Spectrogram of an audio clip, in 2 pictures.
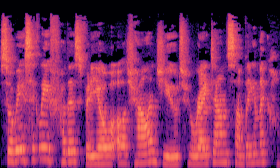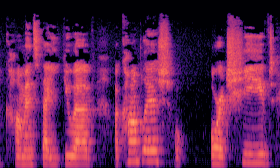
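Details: Adult woman who stutters, with associated social anxiety; finding: stuttering.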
